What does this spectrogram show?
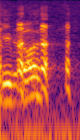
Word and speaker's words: Timbo: Oh, Timbo. It rhymes with Dumbo, doesn't it?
